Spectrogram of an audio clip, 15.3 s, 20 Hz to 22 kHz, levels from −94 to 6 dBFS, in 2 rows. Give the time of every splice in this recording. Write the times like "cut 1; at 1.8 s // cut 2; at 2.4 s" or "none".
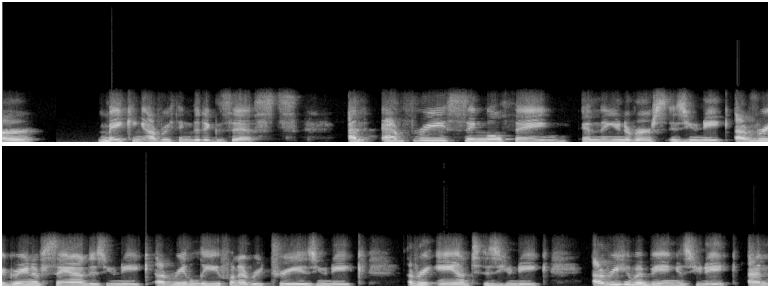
none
